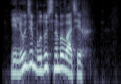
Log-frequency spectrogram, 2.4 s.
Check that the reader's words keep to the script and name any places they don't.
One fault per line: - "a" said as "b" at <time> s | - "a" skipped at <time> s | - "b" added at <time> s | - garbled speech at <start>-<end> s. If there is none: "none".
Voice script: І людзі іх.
- "будуць набываць" added at 0.8 s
